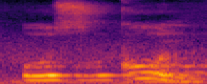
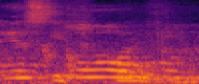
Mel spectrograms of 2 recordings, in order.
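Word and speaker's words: اسكن: Kalau kita belum paham kaidah ini ya, Pak Ketua bisa aja bacanya iskun seerikeun kucing ya seri. Allahu Akbar ya. Ya. Uskun ya. Uskun.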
